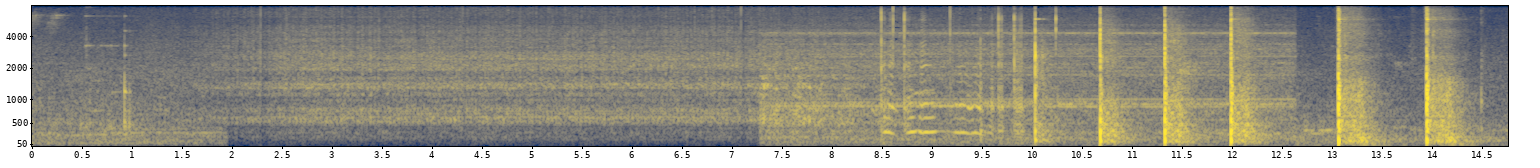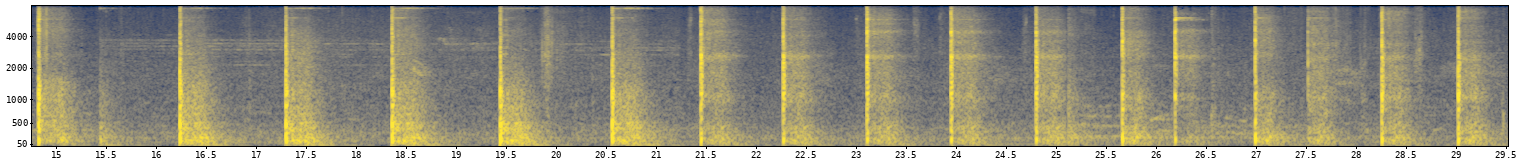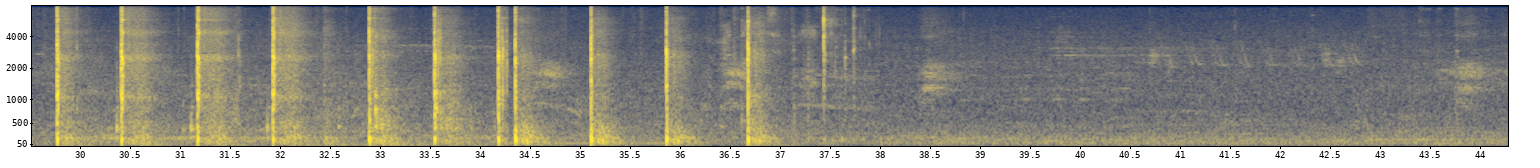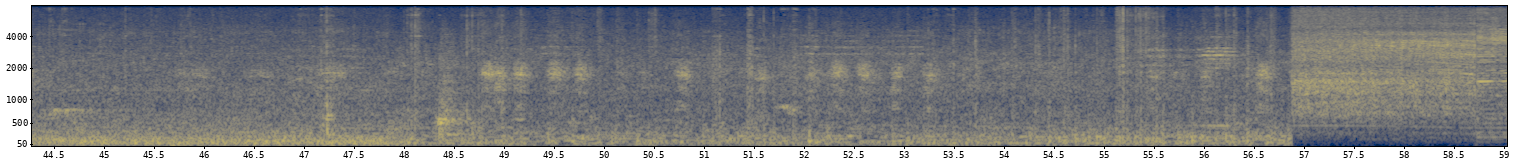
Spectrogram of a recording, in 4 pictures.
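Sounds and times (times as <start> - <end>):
hammer clanging on steel: 9.6 - 13.4, 20.6 - 37.9.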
